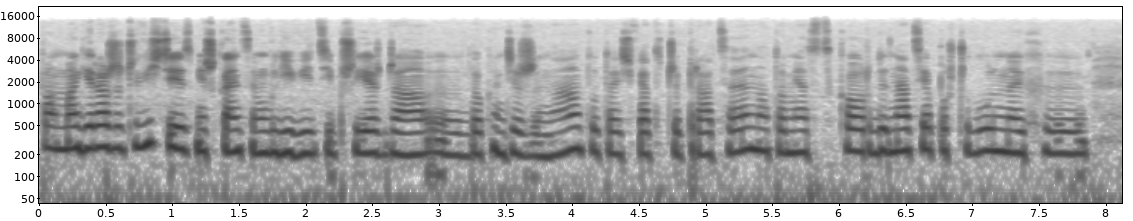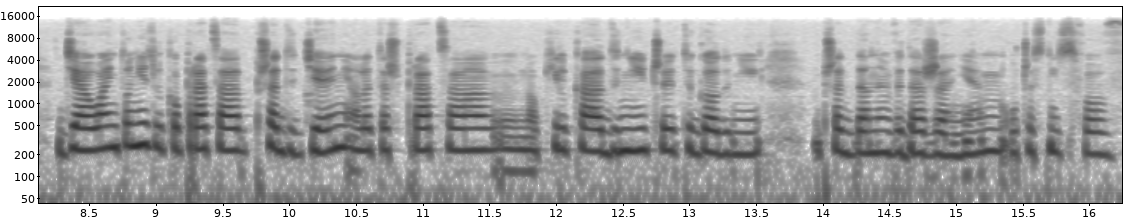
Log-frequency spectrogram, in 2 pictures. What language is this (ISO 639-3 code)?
pol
